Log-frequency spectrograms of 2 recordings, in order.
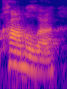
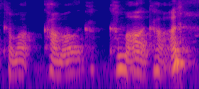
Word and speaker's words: Kamala: excited the first time let me say her name right, because I'm always like Kamala. Great, I said it right. Kamala, not Kamala. Kamala is Kamala Harris, just and Kamala is Kamala Khan.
